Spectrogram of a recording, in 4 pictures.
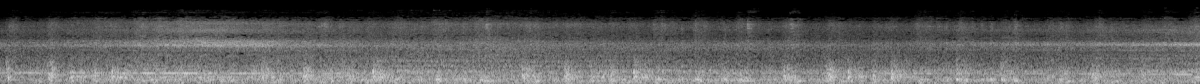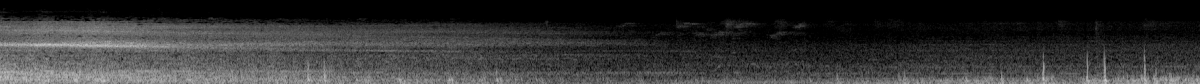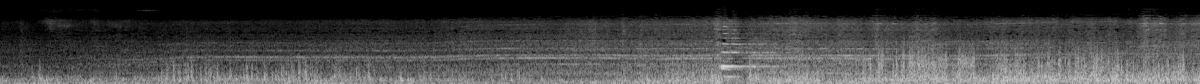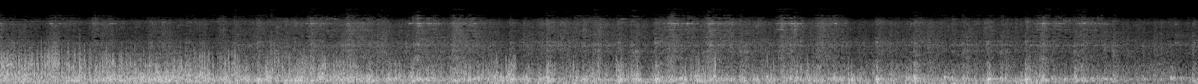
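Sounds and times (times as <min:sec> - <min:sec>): diesel locomotive whine: 0:00.0 - 0:47.9
train rolling rumble: 0:00.0 - 0:47.9
locomotive horn blast: 0:31.1 - 0:32.0.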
